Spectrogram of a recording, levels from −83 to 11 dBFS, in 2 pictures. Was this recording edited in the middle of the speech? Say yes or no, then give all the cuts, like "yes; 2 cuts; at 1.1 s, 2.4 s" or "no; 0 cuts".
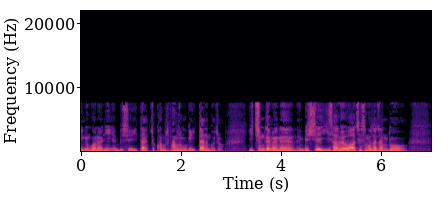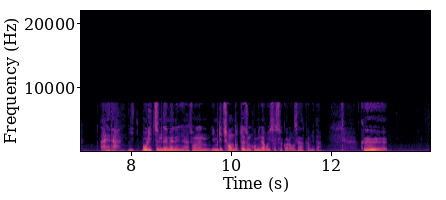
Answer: no; 0 cuts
